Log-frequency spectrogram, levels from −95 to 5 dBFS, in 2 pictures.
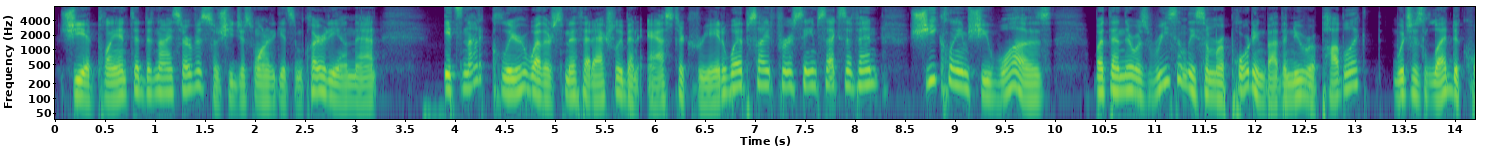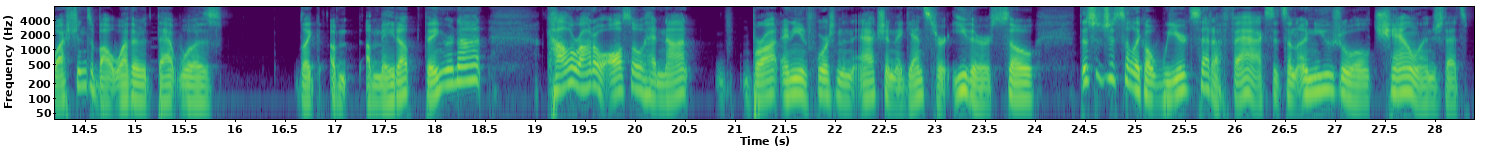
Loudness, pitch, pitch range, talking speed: -18 LUFS, 115 Hz, 100-145 Hz, 195 wpm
